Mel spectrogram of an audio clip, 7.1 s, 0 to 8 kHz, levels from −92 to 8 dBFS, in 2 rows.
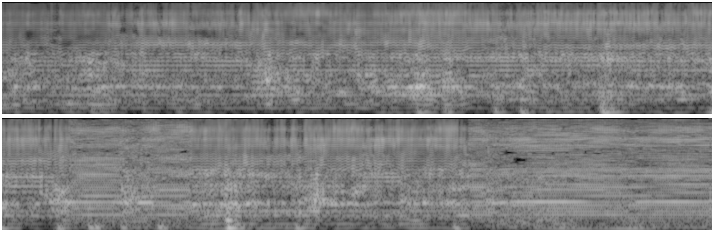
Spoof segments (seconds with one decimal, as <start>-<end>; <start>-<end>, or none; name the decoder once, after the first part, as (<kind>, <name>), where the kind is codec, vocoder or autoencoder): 0.0-3.9 (vocoder, BigVGAN v2); 4.5-5.9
